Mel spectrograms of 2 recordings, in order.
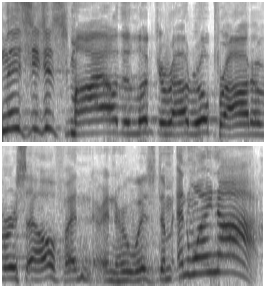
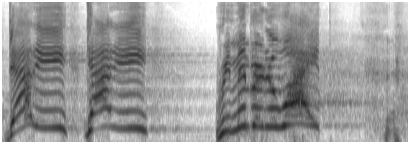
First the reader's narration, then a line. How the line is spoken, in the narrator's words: yells across the dining hall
